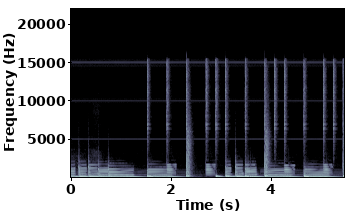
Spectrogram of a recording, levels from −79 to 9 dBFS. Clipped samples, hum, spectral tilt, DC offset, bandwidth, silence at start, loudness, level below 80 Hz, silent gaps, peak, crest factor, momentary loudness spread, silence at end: under 0.1%; none; -6 dB/octave; under 0.1%; 16 kHz; 0 s; -19 LUFS; -20 dBFS; none; -4 dBFS; 12 dB; 7 LU; 0 s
